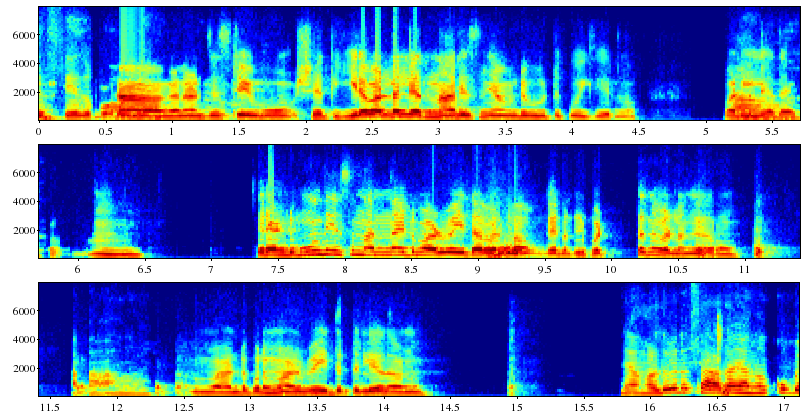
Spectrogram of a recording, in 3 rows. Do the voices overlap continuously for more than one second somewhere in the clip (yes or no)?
no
